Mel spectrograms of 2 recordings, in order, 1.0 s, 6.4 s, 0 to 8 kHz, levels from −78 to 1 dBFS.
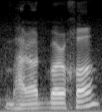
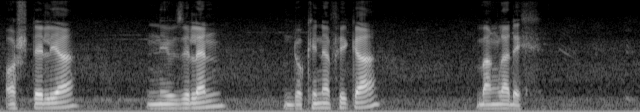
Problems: background sounds at intervals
